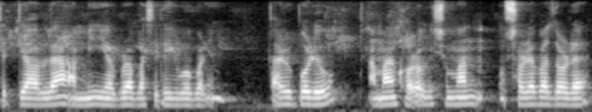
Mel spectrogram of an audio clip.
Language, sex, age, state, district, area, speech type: Assamese, male, 18-30, Assam, Darrang, rural, spontaneous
